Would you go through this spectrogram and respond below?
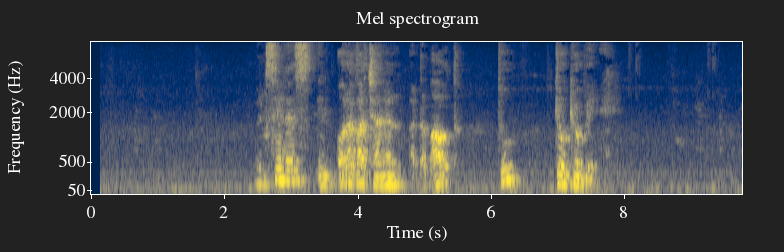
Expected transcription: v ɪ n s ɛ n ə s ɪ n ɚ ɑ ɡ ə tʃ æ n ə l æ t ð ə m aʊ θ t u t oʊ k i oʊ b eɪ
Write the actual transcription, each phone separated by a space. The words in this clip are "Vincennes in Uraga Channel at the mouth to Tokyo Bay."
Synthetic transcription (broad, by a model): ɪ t s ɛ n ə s ɪ n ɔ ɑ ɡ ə tʃ æ n ə l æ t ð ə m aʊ t t u t oʊ k i oʊ b eɪ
